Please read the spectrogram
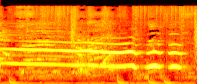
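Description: Women's excited, high-pitched squeal of greeting: one long held cry, its pitch sinking slightly, breaking into short wavering cries near the end.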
